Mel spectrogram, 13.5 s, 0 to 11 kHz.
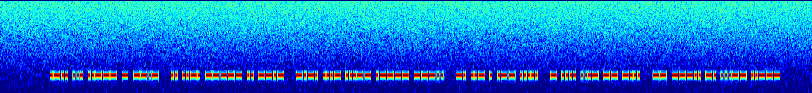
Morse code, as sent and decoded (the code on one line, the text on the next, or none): .-.. ... ..--- - --.- / .. ..-. ----- .. --.- / -.-. ...- ...-- .---- ---.. / -. ..- . .-- ..... / - .... ...- -- -... / -- ---.. -. ...-- ..---
LS2TQ IF0IQ CV318 NUEW5 THVMB M8N32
